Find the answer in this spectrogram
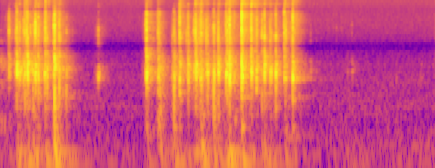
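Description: Typing on a computer keyboard: a short run of rapid keystrokes, then a longer run starting about a second and a half in, stopping about three seconds in.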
